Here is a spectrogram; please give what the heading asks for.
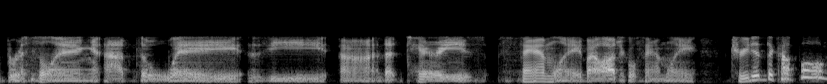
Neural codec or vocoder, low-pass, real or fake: vocoder, 22.05 kHz, 80 mel bands, HiFi-GAN; 3.6 kHz; fake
